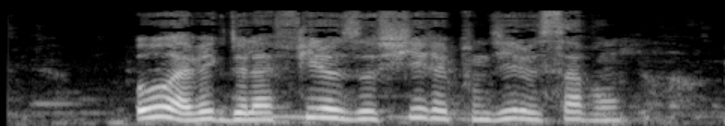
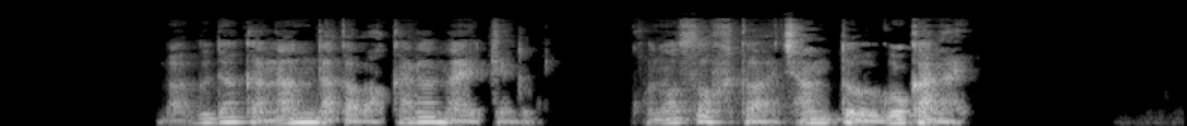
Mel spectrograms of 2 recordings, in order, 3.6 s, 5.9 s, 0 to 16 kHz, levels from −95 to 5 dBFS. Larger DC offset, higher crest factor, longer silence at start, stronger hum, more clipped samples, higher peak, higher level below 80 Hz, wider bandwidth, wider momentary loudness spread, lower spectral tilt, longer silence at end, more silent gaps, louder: neither; about the same, 16 dB vs 20 dB; second, 0.55 s vs 0.8 s; neither; neither; about the same, -4 dBFS vs -4 dBFS; about the same, -54 dBFS vs -52 dBFS; first, 11.5 kHz vs 9 kHz; second, 12 LU vs 17 LU; about the same, -5.5 dB/octave vs -6 dB/octave; second, 0.25 s vs 1.1 s; second, none vs 2.80-3.15 s; first, -18 LUFS vs -22 LUFS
